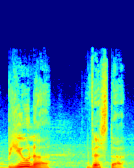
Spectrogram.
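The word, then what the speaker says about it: Buena Vista: there's several buav Vista but there they pronounce it bua Vista and apparently there's a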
